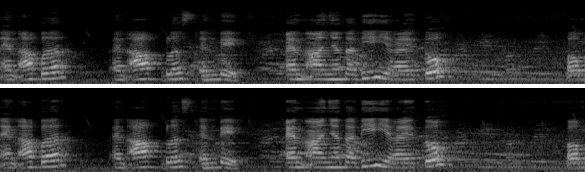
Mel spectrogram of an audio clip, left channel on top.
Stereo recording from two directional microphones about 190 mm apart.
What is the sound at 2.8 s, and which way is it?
A woman's voice, 30° right (ahead or behind).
